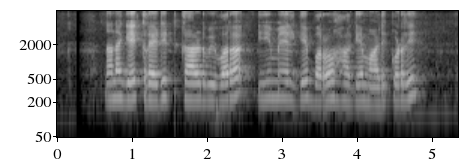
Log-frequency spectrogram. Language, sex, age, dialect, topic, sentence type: Kannada, female, 25-30, Central, banking, question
